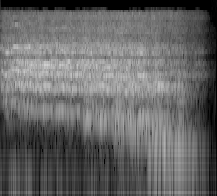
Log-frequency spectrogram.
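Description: A single loud horse whinny, high and quavering, sliding downward over about a second and a half before cutting off abruptly. No voices or other sounds accompany it.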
